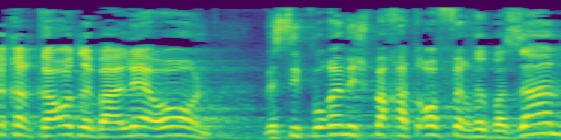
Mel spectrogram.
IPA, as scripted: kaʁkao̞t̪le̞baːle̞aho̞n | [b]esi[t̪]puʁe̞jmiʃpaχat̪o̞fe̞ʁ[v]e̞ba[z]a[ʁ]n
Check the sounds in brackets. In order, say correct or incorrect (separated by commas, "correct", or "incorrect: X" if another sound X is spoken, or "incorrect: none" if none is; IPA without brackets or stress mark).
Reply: incorrect: v, incorrect: none, correct, correct, incorrect: none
